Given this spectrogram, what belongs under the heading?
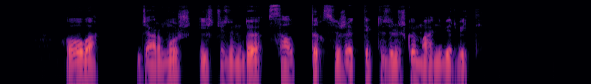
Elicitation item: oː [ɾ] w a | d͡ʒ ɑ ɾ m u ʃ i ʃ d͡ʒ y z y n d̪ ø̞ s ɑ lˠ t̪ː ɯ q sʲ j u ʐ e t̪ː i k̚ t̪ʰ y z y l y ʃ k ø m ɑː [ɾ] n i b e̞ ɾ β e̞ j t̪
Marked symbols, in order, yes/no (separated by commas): no, no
